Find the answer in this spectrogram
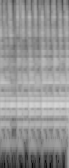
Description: DOMRA, Plucked Strings

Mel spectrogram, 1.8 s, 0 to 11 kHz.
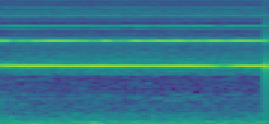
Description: A5, Cathedral Organ; MIDI-ORGAN; Propeller Island

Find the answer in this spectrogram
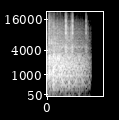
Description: CLAP, blues & soul; ILIO; Vocal Planet

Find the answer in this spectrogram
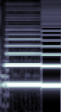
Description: WND CLARIN, Clarinets; Clar Bryt

